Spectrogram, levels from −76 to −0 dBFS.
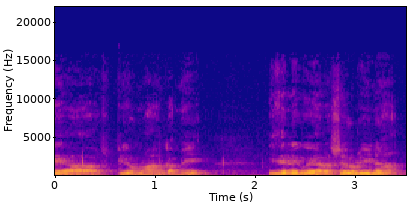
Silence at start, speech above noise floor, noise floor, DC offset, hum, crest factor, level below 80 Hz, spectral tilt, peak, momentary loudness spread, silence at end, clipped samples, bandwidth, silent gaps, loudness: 0 s; 26 dB; -46 dBFS; under 0.1%; none; 16 dB; -48 dBFS; -7 dB/octave; -6 dBFS; 11 LU; 0 s; under 0.1%; 16 kHz; none; -21 LUFS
